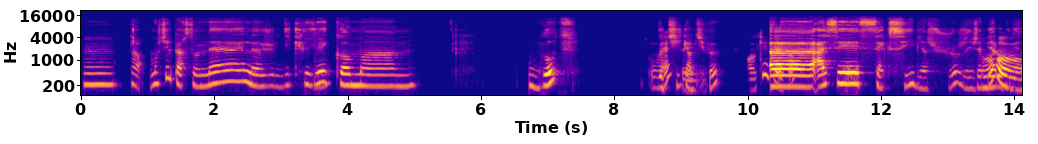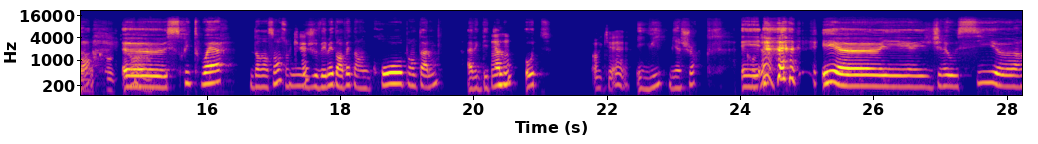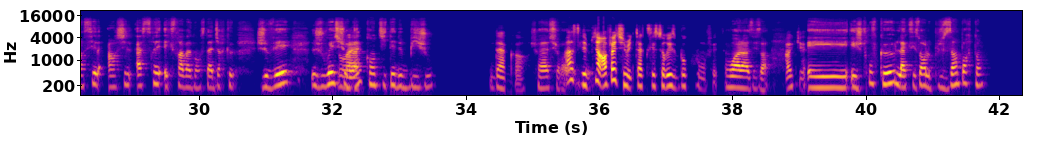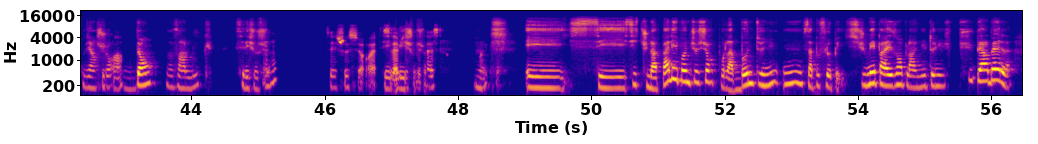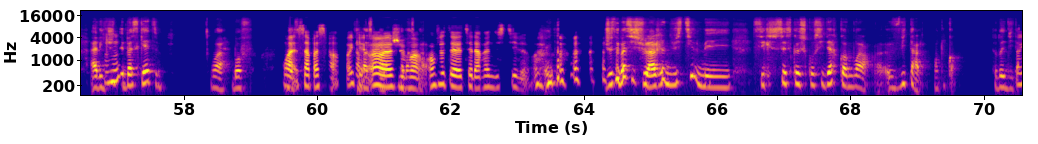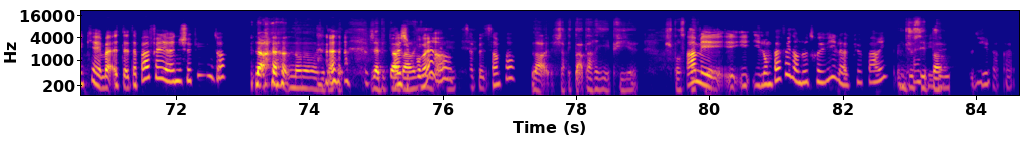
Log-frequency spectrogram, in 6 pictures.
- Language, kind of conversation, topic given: French, unstructured, Comment décrirais-tu ton style personnel ?
- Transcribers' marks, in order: other background noise; drawn out: "personnel"; in English: "streetwear"; tapping; chuckle; drawn out: "heu, et"; "style" said as "syle"; "style" said as "syle"; "assez" said as "assrez"; chuckle; laugh; laughing while speaking: "Non"; chuckle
